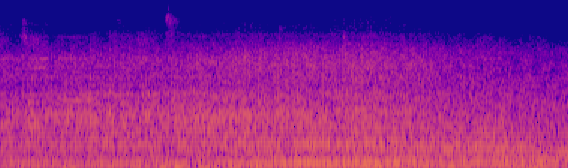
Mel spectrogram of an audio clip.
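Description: A bus waiting in town idles with a steady, rumbling diesel drone, continuous and fairly loud throughout, with a faint hiss of air in the background and no voices.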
